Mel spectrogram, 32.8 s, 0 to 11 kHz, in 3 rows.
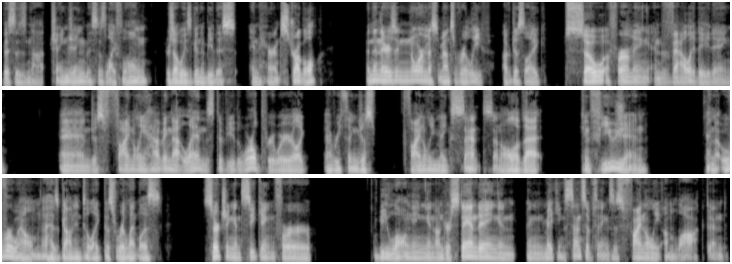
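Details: Adult male with a rare chronic recurring throat condition; endoscopic surgery 2021, open throat surgery 2022 left one vocal cord paralysed; voice improved, needed extensive speech therapy, but still vocal fry, tires daily; finding: vocal fry from unilateral vocal cord paralysis.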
